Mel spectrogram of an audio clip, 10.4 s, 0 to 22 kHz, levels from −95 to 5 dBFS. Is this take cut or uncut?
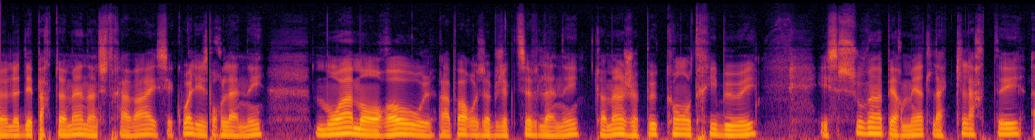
cut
